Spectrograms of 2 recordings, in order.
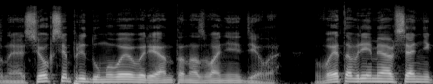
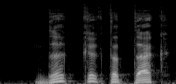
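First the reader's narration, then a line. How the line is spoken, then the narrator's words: Uncertain. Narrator (Russian): неуверенно произнес Смирный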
